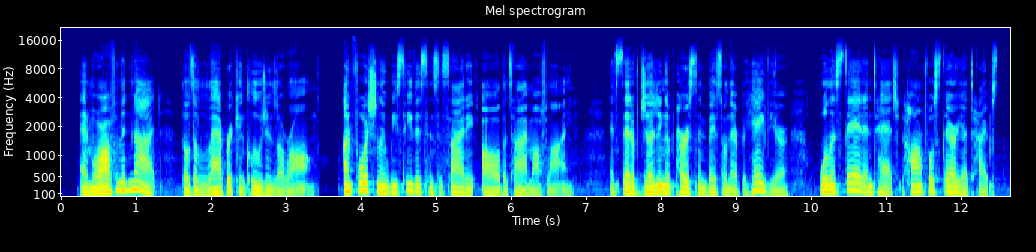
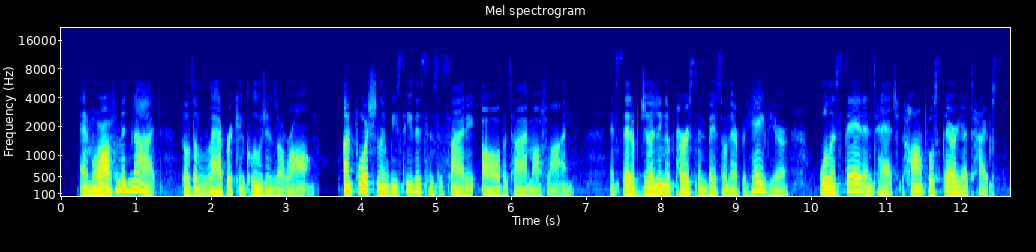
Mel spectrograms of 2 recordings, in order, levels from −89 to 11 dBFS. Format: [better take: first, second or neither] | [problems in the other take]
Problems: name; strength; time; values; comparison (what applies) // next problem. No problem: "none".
first | muffled; very; fading above 3.5 kHz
